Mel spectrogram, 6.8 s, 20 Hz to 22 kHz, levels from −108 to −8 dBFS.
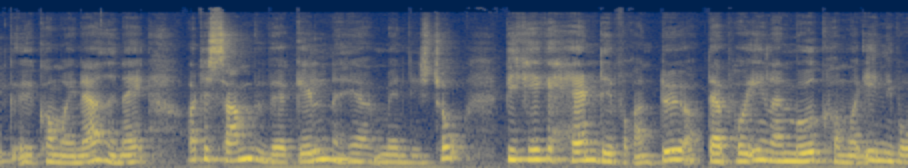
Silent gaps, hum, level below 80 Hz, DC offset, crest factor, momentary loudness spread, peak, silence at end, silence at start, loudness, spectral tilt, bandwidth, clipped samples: none; none; -50 dBFS; under 0.1%; 16 dB; 8 LU; -10 dBFS; 0 s; 0 s; -25 LUFS; -5.5 dB/octave; 18 kHz; under 0.1%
